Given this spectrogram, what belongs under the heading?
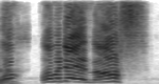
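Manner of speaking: high, loud, excited sidekick; a high eager lackey calling to the boss; eager Jimmy voice. Acted. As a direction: bounce in ready for orders. Player voicing Jimmy.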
